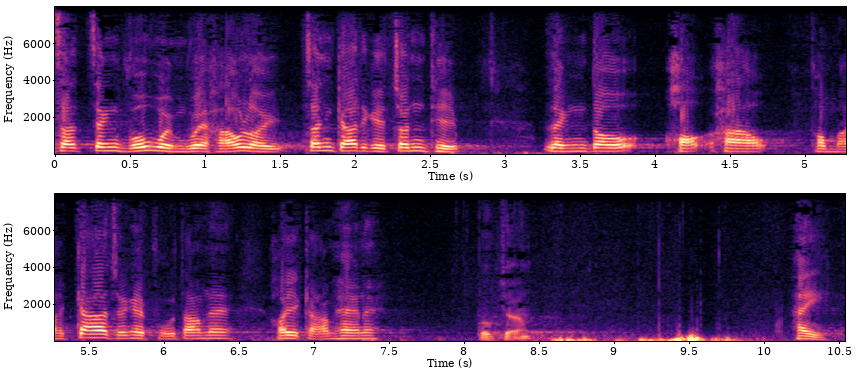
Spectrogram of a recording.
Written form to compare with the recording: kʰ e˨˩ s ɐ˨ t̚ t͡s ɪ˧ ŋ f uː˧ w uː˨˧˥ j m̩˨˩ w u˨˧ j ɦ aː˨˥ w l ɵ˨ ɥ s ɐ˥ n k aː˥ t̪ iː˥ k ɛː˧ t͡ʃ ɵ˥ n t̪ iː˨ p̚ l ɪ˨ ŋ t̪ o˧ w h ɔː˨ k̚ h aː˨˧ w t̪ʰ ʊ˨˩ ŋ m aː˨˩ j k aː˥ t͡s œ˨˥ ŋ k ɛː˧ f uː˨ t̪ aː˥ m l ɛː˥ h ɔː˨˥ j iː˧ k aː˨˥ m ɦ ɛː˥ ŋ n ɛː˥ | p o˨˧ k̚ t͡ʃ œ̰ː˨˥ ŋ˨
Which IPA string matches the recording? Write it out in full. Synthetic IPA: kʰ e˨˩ s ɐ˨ t̚ t͡s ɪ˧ ŋ f uː˨˥ w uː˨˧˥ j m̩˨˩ w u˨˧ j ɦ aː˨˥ w l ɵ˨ ɥ t͡s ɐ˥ n k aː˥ t̪ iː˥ k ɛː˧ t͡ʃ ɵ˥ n t̪ʰ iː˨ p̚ l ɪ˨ ŋ t̪ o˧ w h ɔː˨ k̚ h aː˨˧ w t̪ʰ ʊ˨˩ ŋ m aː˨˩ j k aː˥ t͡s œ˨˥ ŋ k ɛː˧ f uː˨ t̪ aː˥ m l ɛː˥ h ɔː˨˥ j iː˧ k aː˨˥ m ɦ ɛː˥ ŋ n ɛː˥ | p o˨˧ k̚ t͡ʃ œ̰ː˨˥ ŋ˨

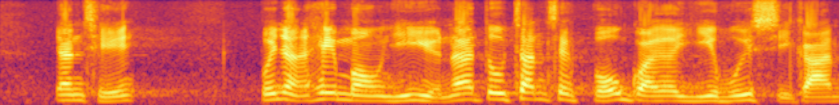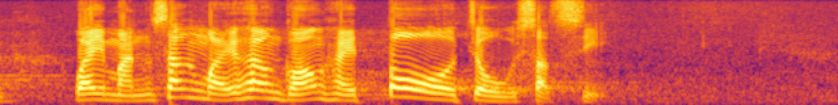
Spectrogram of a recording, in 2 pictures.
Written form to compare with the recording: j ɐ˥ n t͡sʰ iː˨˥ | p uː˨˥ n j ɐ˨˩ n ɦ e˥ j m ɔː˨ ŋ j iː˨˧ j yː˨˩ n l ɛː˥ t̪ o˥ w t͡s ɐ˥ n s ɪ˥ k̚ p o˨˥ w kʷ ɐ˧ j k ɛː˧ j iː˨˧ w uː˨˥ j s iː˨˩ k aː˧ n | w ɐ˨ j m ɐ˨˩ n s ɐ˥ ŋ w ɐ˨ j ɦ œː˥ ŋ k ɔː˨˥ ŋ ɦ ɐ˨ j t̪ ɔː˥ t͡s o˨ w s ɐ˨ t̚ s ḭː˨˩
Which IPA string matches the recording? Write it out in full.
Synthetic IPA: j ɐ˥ n t͡sʰ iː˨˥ | p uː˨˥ n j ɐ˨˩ n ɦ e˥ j m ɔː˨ ŋ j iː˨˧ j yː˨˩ n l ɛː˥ t̪ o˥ w t͡s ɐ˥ n s ɪ˥ k̚ p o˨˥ w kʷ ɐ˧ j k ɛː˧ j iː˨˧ w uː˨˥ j s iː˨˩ k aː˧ n | w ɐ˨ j m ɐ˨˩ n s ɐ˥ ŋ w ɐ˨ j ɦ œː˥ ŋ k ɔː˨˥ ŋ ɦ ɐ˨ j t̪ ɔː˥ t͡s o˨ w s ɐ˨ t̚ s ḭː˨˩

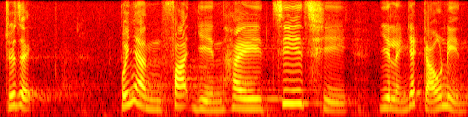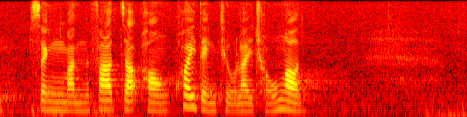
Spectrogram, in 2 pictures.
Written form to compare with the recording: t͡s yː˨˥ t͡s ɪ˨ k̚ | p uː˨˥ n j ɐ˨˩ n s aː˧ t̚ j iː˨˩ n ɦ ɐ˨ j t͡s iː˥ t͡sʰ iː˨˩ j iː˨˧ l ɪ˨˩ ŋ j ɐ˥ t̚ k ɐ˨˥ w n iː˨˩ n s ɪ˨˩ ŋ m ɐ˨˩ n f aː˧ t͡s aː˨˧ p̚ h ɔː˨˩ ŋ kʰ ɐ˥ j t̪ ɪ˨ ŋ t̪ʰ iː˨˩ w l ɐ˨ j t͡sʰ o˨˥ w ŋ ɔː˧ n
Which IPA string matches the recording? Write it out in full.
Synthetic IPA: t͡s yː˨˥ t͡s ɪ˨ k̚ | p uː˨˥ n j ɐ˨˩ n f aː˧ t̚ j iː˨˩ n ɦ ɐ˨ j t͡s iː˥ t͡sʰ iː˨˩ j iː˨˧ l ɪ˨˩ ŋ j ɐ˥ t̚ k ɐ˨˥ w n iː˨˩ n s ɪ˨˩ ŋ m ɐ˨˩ n f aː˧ t͡s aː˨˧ p̚ h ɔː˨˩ ŋ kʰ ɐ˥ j t̪ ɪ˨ ŋ t̪ʰ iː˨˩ w l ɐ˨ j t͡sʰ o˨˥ w ŋ ɔː˧ n

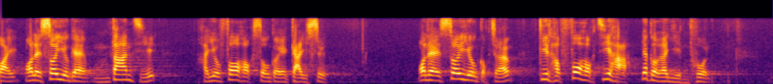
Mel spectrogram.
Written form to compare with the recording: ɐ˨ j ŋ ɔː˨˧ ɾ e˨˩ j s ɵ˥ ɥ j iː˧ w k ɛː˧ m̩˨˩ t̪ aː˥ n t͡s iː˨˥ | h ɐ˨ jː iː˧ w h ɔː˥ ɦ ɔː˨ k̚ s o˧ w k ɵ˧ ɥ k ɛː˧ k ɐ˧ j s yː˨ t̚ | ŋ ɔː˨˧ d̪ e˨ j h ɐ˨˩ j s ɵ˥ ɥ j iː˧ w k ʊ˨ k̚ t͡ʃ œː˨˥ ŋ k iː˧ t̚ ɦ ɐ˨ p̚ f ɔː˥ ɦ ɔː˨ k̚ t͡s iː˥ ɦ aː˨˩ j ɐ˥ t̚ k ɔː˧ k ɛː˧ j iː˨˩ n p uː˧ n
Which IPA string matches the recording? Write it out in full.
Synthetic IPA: ɐ˨ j ŋ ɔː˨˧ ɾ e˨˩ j s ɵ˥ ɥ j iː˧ w k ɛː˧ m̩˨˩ t̪ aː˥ n t͡s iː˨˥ | h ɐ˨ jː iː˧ w f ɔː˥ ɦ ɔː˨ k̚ s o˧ w k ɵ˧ ɥ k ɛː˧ k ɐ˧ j s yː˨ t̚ | ŋ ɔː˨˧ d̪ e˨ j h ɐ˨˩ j s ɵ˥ ɥ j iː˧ w k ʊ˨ k̚ t͡ʃ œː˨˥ ŋ k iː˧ t̚ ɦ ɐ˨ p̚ f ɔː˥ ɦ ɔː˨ k̚ t͡s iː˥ ɦ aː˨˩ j ɐ˥ t̚ k ɔː˧ k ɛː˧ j iː˨˩ n pʰ uː˧ n

